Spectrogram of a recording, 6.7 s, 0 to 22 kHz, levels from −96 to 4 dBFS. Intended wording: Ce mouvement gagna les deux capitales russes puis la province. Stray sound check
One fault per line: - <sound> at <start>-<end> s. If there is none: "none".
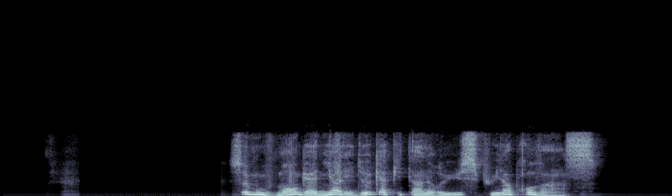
none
